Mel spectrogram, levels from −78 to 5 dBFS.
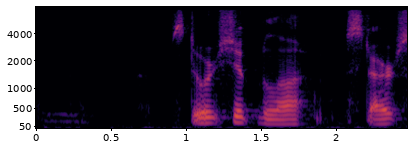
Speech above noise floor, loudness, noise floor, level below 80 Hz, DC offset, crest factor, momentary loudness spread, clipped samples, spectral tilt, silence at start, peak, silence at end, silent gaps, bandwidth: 35 dB; -37 LUFS; -71 dBFS; -80 dBFS; under 0.1%; 18 dB; 8 LU; under 0.1%; -4 dB/octave; 0.9 s; -20 dBFS; 0 s; none; 7.6 kHz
